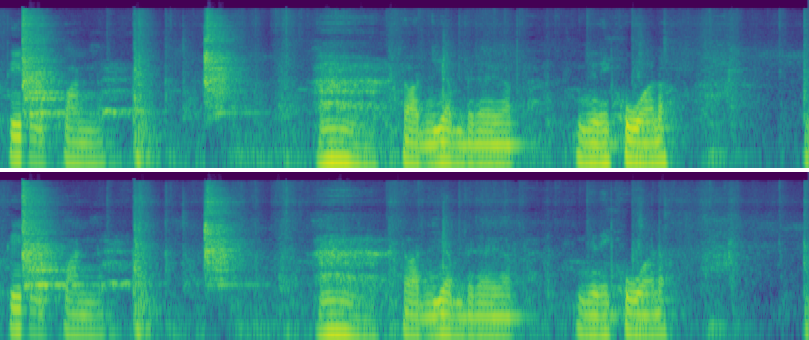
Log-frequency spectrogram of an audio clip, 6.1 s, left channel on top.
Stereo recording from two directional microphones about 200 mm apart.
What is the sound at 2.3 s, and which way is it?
Speech, 10° left (ahead or behind).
